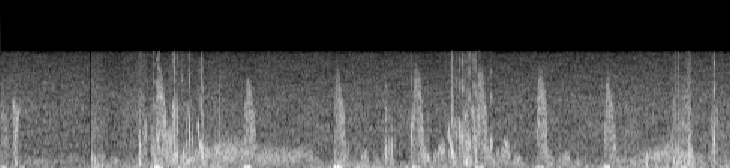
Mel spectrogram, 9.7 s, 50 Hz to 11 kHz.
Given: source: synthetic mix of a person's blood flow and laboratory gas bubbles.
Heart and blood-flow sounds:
Doppler ultrasound of blood flow; subclavian vein
0.14-0.27 s: bubbles
1.82-2.77 s: bubbles
5.12-5.27 s: bubbles
5.45-5.52 s: bubbles
5.95-6.42 s: bubbles
6.51-6.58 s: bubbles
8.93-9.24 s: bubbles
9.46-9.57 s: bubbles
From the record:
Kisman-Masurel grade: 232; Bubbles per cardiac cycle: several, 3 to 8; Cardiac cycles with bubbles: 50 to 99%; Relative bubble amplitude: moderate (0.250 to 0.450); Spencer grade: 3 (all of the cardiac periods contain showers or single bubble signals, but not dominating or overriding the cardiac motion signals); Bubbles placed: anywhere in the cardiac cycle

